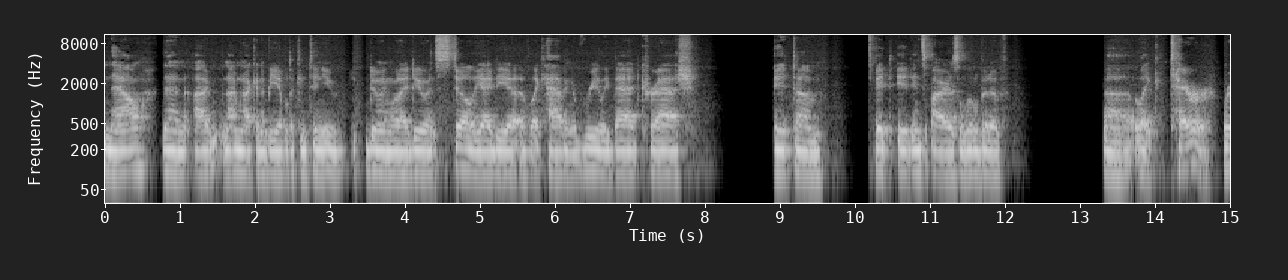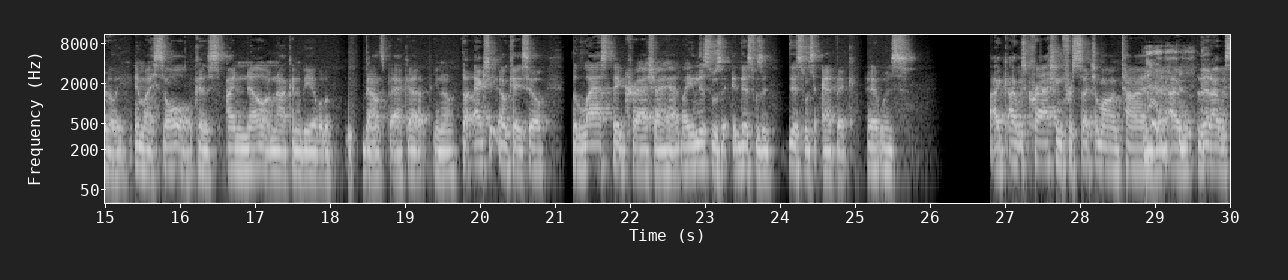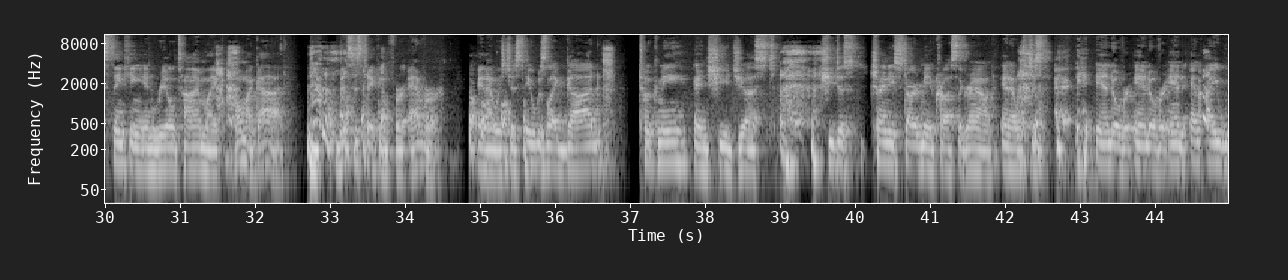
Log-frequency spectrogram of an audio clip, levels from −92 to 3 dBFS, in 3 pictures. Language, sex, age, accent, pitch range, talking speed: English, male, 30-49, American, 95-115 Hz, 180 wpm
